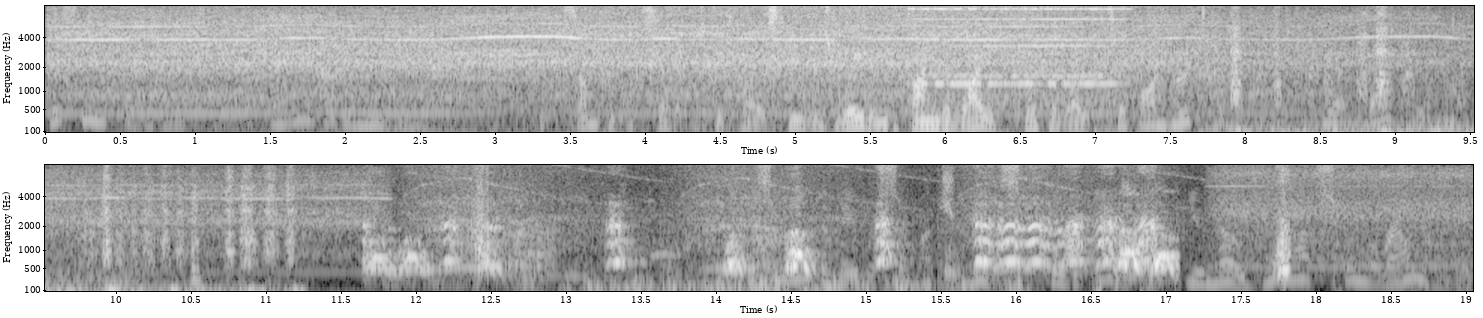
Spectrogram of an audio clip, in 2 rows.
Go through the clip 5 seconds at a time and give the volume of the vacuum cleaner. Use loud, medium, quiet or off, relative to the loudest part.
loud, loud, quiet, quiet.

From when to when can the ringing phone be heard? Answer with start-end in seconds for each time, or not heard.
5.7-7.2.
